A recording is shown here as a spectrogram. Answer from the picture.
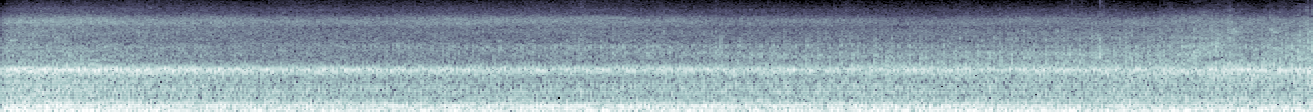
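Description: Pickup truck engine idling with a steady low rumble, under a steady high drone of cicadas.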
